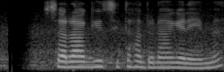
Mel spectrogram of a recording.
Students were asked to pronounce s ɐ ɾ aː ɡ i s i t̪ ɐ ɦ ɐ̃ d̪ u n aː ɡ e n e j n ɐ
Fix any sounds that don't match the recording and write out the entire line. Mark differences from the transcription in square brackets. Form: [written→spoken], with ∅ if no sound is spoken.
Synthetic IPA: s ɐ ɾ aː ɡ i s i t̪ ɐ ɦ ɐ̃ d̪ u n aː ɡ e n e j [n→m] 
